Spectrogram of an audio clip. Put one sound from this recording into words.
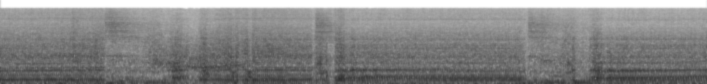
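Tyres screech as a car drifts around a bend.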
